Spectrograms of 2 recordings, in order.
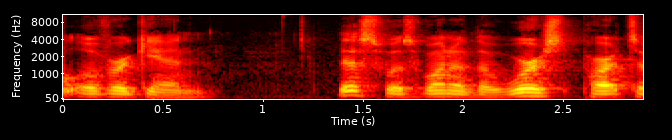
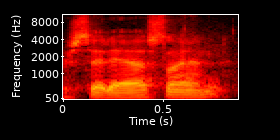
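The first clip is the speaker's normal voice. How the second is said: usual speaking voice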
